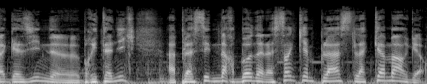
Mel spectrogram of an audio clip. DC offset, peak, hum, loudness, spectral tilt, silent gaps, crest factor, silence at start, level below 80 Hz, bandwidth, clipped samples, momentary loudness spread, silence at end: under 0.1%; 0 dBFS; none; -17 LUFS; -4 dB/octave; none; 16 dB; 0 s; -34 dBFS; 16 kHz; under 0.1%; 3 LU; 0 s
